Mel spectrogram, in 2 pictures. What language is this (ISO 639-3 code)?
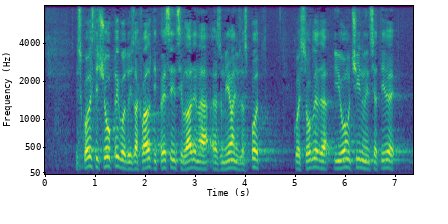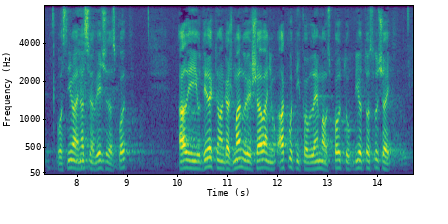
hrv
